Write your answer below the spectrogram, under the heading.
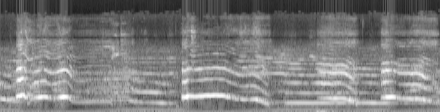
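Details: Dog learning to howl: three long, wavering, harmonic-rich howls, each starting high, holding, then sliding downward in drawn-out falling glides, with brief gaps between; a steady low hum runs underneath.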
